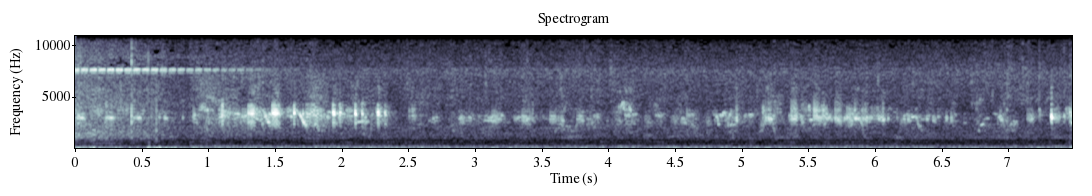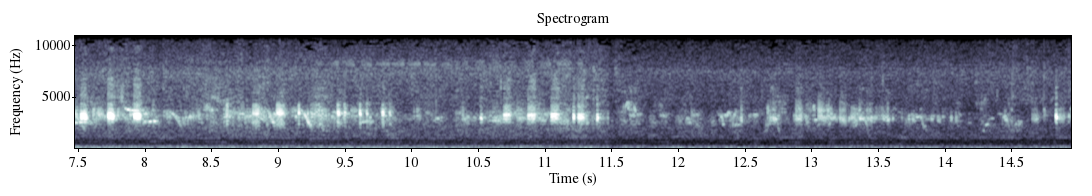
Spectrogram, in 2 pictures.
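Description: Rural outdoor ambience: a high-pitched chirping chorus that swells and fades in clusters every few seconds, over a steady low rumble.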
